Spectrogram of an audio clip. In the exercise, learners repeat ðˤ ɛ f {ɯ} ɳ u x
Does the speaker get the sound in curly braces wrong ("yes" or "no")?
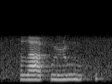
yes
